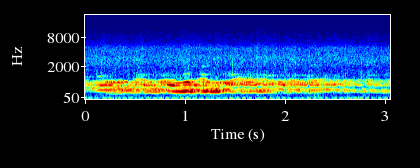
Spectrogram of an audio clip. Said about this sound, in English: There was a polar bear who growled like this.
